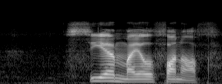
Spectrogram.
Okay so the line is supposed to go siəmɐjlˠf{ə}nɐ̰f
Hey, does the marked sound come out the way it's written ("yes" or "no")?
no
